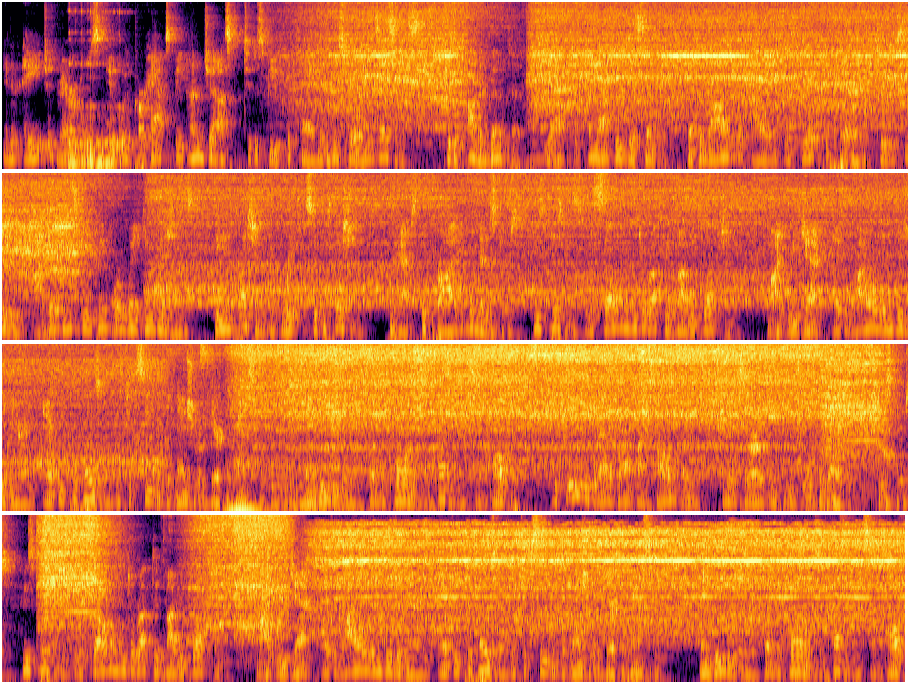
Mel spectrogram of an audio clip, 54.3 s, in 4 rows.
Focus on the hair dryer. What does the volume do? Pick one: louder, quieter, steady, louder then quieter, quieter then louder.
steady.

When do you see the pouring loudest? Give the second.
1 s.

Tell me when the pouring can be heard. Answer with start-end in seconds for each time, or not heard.
0.9-2.0, 31.2-32.4.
